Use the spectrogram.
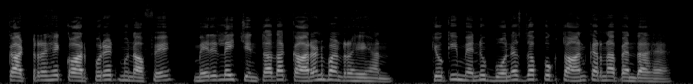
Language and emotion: Punjabi, fearful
